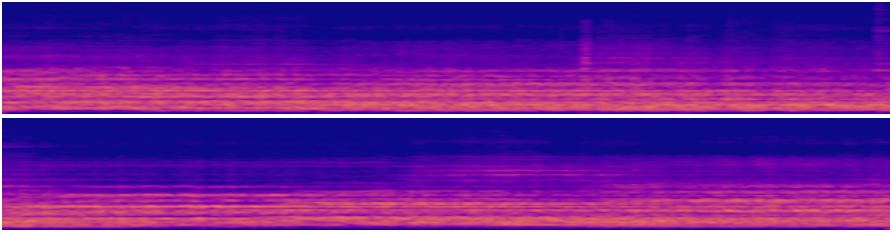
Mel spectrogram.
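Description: A small mixed-voice choir singing Christmas music in long held chords, changing chord about four and a half seconds in. The notes ring on and blend in the long reverberation inside a large old steel railroad water tank.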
